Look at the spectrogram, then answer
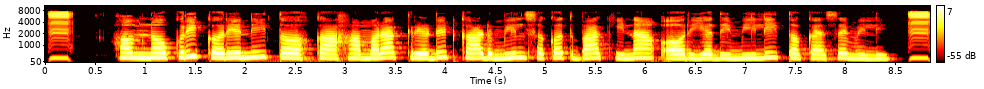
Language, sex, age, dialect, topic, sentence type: Bhojpuri, female, 18-24, Southern / Standard, banking, question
